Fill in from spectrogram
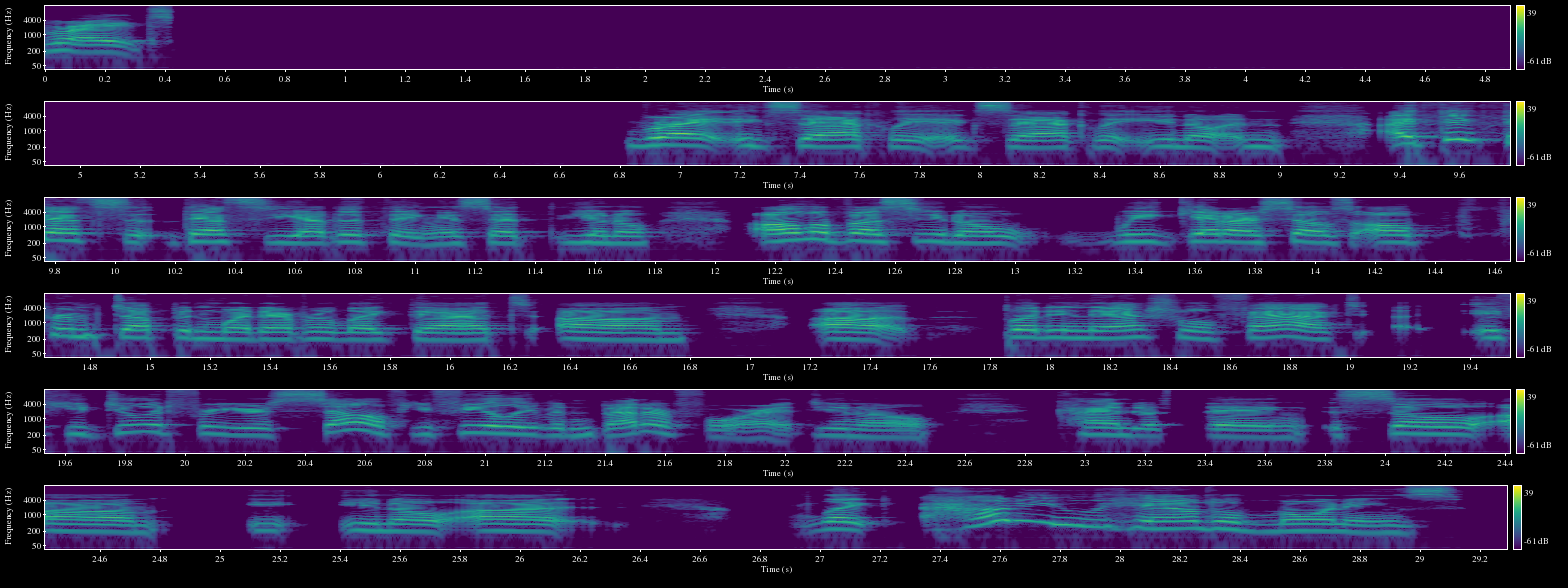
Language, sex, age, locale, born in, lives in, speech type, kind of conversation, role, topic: English, female, 45-49, en-US, United States, United States, conversation, podcast, host, What habits or routines help you set a positive tone for the rest of your day?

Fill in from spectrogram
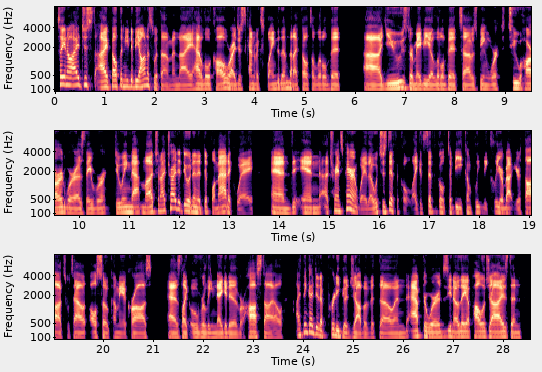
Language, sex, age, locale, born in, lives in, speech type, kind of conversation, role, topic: English, male, 25-29, en-US, United States, United States, conversation, unstructured, none, How do you reconnect after an argument or misunderstanding?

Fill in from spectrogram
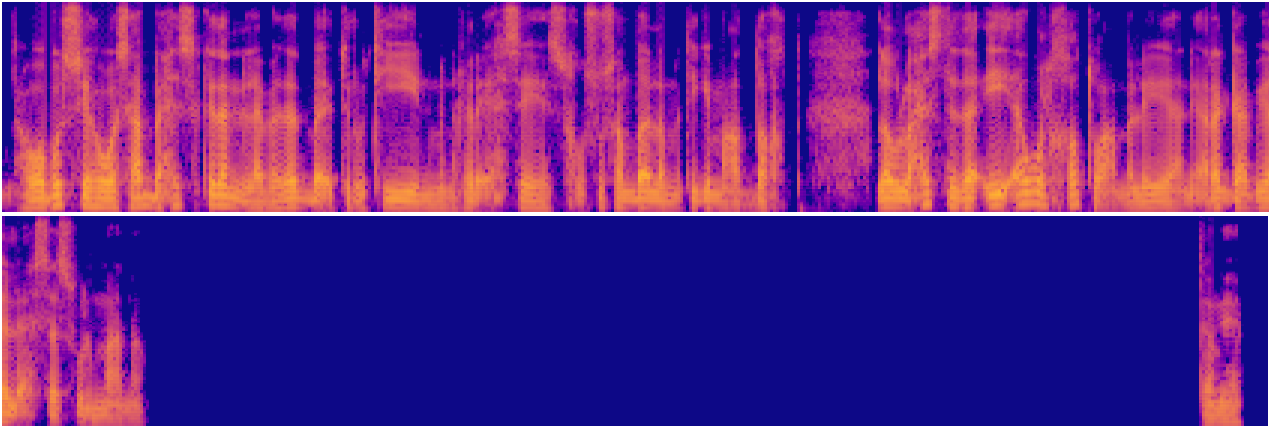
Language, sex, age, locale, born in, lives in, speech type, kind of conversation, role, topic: Arabic, male, 40-44, ar-EG, Egypt, United States, read, expert-assistant, asker, ليه أوقات بحس إن الصلاة أو الذكر مش بيدوني نفس الراحة اللي كنت بحسها زمان؟ ممكن يكون في حاجة غلط في ممارستي الروحية؟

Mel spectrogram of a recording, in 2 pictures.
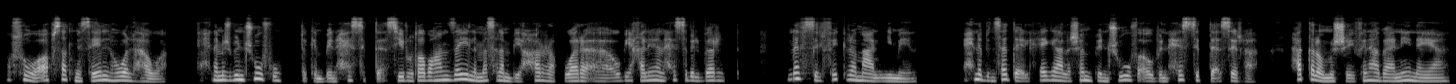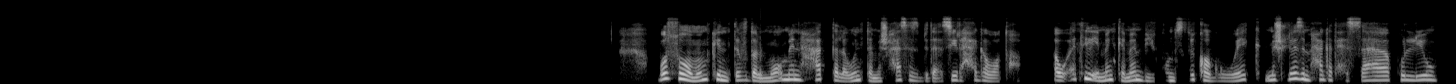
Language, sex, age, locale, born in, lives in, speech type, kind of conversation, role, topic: Arabic, female, 40-44, ar-EG, Egypt, Portugal, read, expert-assistant, expert, إزاي ممكن نشبّه فكرة الإيمان بشيء مش شايفينه بحاجة في حياتنا العادية؟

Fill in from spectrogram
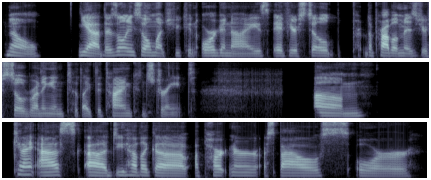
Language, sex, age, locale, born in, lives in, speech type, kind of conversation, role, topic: English, female, 30-34, en-US, United States, United States, conversation, advice, advisor, How do I set boundaries and prioritize so work doesn't take over my personal life?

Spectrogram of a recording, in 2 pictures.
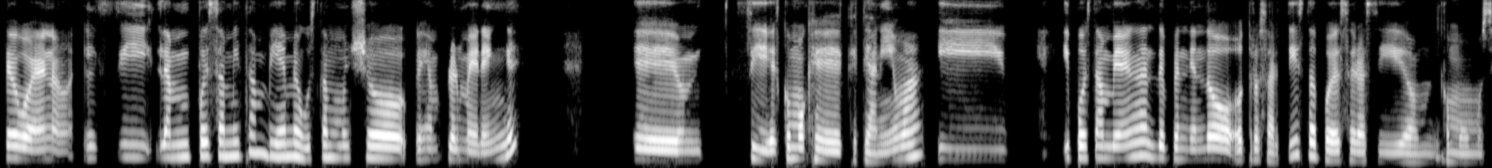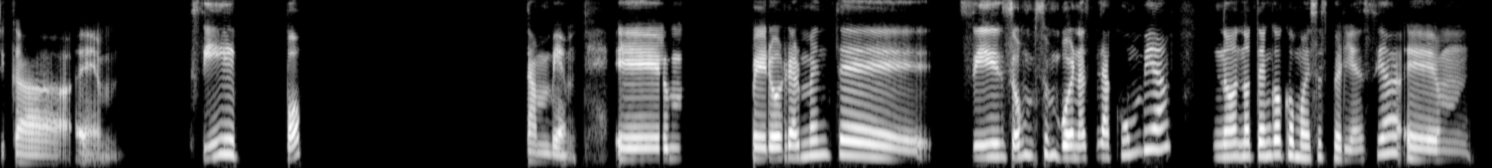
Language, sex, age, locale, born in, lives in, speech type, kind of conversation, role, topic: Spanish, female, 30-34, es-DO, Dominican Republic, United States, conversation, unstructured, none, ¿Qué tipo de música te anima cuando estás triste?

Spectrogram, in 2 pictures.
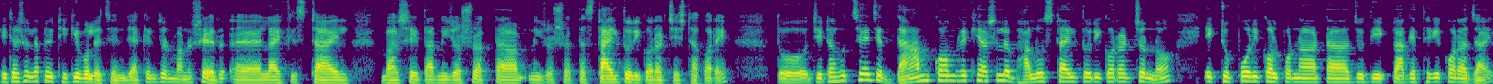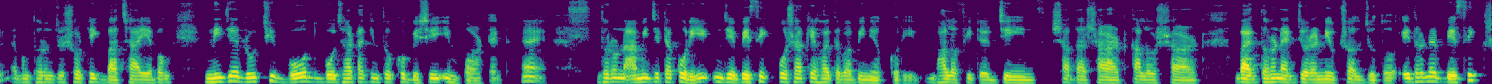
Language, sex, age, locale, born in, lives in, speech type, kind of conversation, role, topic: Bengali, male, 35-39, bn-BD, Bangladesh, Finland, conversation, podcast, guest, বাজেট কম রেখে কীভাবে ভালো স্টাইল তৈরি করবেন?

